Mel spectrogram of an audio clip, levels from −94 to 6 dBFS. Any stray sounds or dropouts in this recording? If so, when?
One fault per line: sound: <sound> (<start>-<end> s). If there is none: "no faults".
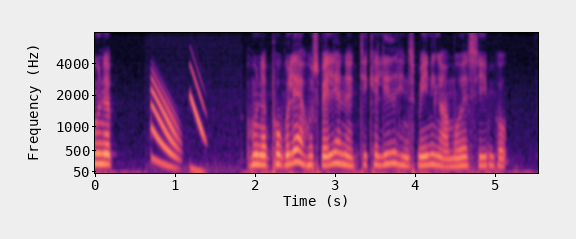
sound: chirp (0.7-1.4 s)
